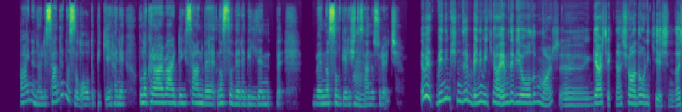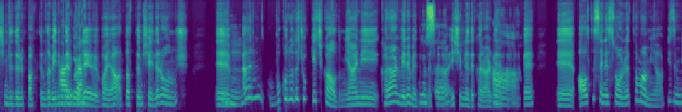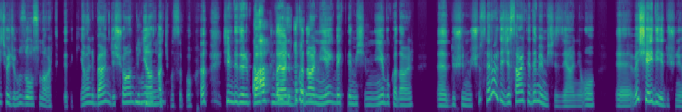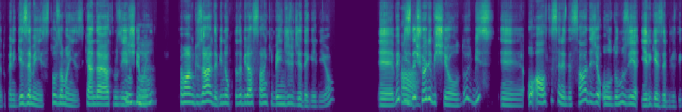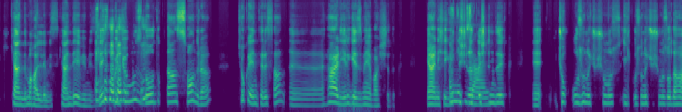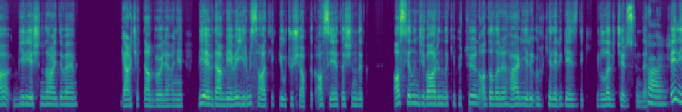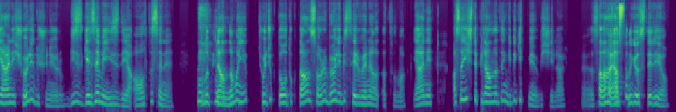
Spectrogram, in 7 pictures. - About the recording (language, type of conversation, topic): Turkish, podcast, Çocuk sahibi olmaya karar verirken hangi konuları konuşmak gerekir?
- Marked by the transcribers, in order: chuckle; chuckle; chuckle; chuckle; chuckle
